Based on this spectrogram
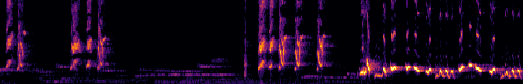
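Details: White-rumped shama used as a caged decoy, giving clusters of sharp high chips, a soft low whistle, then a rapid run of loud, varied whistled and warbling notes.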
